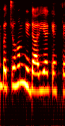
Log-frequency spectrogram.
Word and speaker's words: Cnidaria: सियोलेंट्राटा को ही बच्चों हम निडारिया कहते हैं। यहाँ पे ध्यान रखिएगा सी आपका साइलेंट होता है इन निडारिया।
